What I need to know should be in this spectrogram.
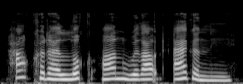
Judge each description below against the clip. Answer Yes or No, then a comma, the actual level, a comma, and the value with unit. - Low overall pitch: No, high, 235 Hz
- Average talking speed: Yes, average, 170 wpm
